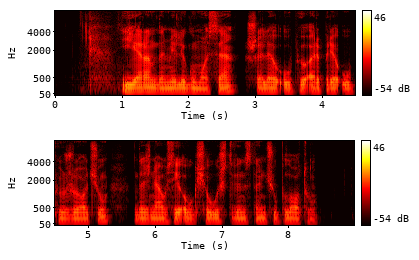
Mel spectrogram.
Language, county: Lithuanian, Vilnius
